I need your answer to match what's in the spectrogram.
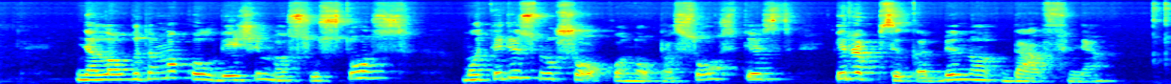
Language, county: Lithuanian, Kaunas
